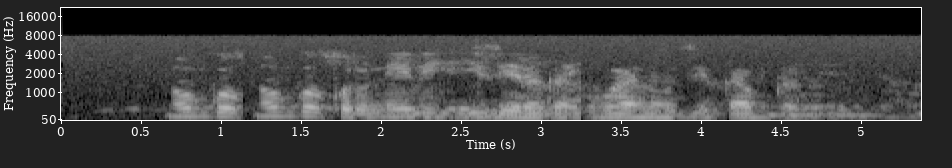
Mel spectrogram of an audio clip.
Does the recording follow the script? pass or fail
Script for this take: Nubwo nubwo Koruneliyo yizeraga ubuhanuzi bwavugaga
pass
